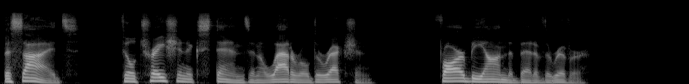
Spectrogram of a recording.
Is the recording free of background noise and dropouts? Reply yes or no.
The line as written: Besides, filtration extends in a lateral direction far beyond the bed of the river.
yes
